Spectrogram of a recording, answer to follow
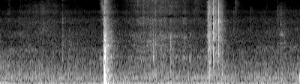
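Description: Kitchen items, a can and a bottle among them, set down on a granite countertop: one sharp knock about a second and a half in, then a few lighter knocks near three seconds, over faint room tone.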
